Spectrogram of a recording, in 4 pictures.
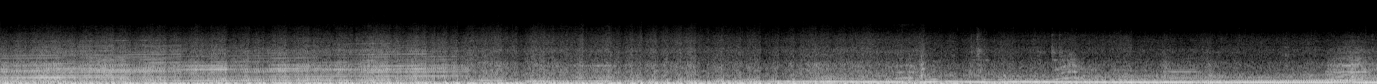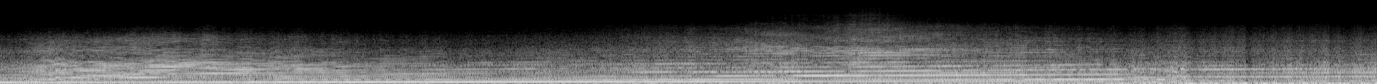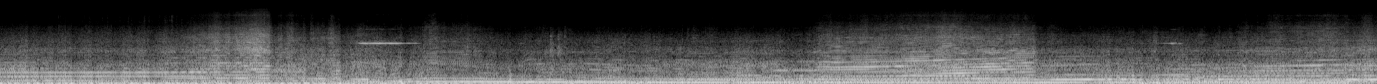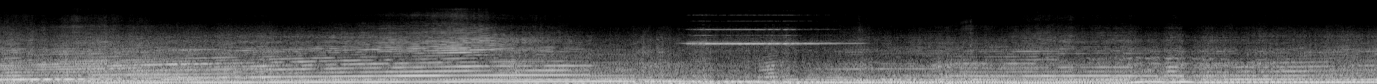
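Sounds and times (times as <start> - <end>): race car engine revving: 0.0 - 7.0, 8.4 - 48.2, 48.8 - 55.0
electronic beep: 31.1 - 32.0, 48.2 - 50.0.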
